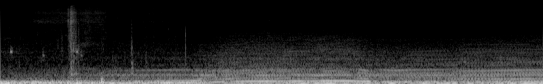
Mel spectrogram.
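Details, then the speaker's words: 2013 Hyundai Santa Fe under hard acceleration, deep muffled strained roar with little power from a suspected plugged exhaust; earlier a rhythmic noise on acceleration raised suspicion of rod knock or severe detonation. "I'm going nowhere. I mean, I sound like I sound like a Honda Civic. Some kid has a air induction kit on it, and the car accelerating up the road, and you hear is whoa, and they're going absolutely nowhere. That's what it sounds like to me. So that, to me, tells me I got a plugged exhaust."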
